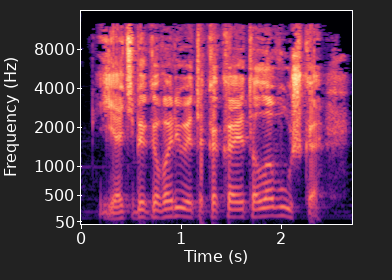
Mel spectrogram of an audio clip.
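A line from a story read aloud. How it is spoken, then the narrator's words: Plain. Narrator (Russian): сказал Ласкин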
